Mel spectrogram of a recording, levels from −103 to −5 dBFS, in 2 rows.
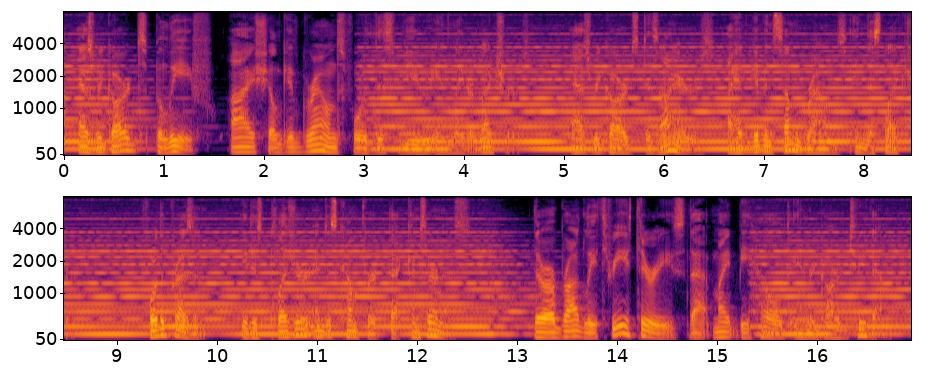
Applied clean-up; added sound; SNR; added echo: none; Organ; 1 dB; none.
